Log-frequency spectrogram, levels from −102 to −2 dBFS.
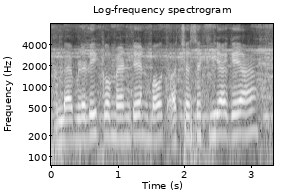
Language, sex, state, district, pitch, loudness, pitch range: Hindi, male, Bihar, Patna, 195 Hz, -12 LUFS, 185-205 Hz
